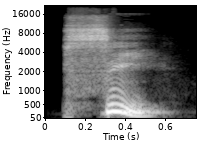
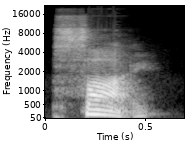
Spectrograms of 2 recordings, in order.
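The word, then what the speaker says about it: ψ: And then we have psi, or psi.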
